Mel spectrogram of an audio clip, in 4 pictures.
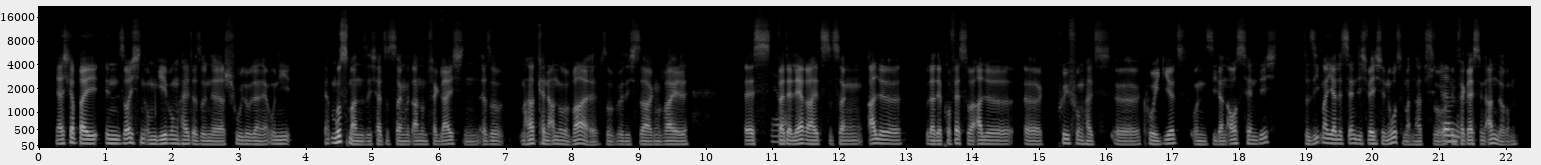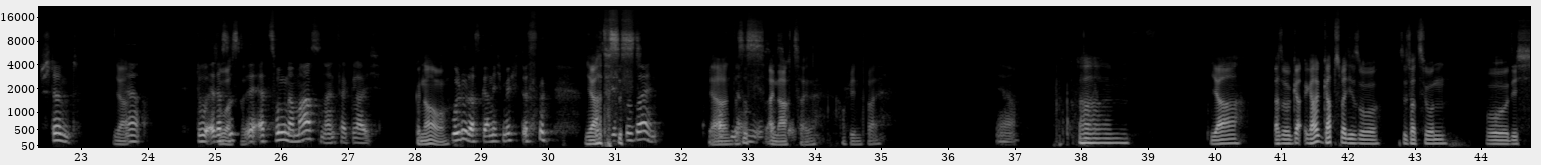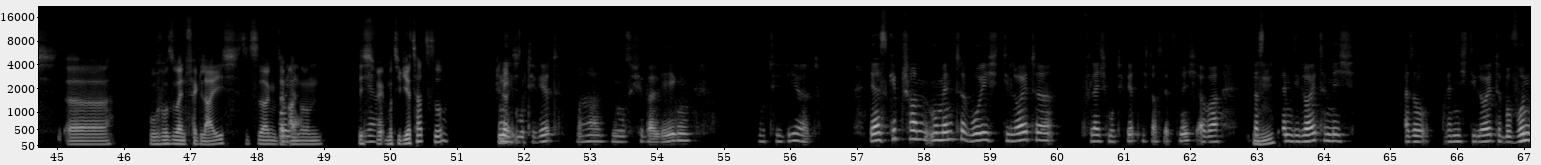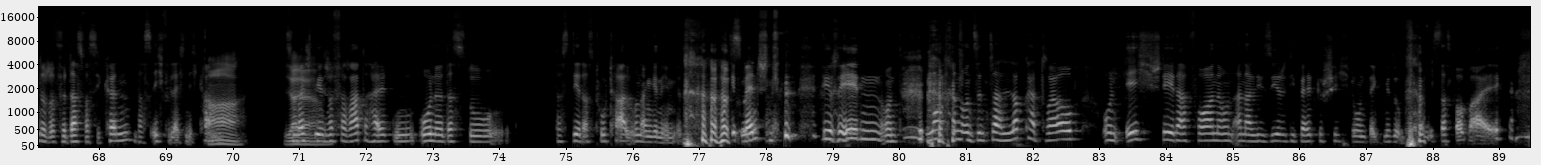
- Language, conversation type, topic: German, unstructured, Was hältst du von dem Leistungsdruck, der durch ständige Vergleiche mit anderen entsteht?
- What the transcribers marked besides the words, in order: chuckle; chuckle; laughing while speaking: "Ja, das ist"; other background noise; laugh; laughing while speaking: "Was?"; laughing while speaking: "Menschen"; chuckle; laugh; snort; chuckle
